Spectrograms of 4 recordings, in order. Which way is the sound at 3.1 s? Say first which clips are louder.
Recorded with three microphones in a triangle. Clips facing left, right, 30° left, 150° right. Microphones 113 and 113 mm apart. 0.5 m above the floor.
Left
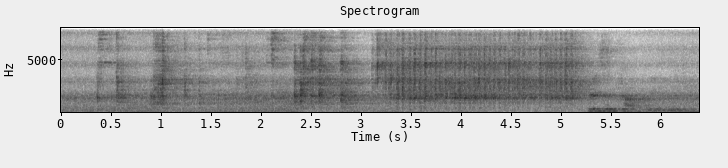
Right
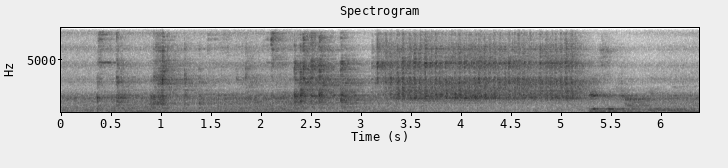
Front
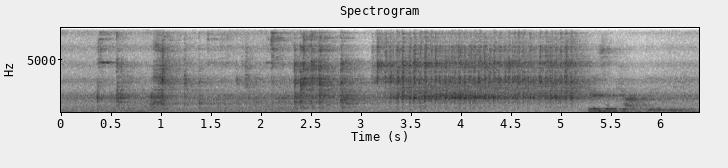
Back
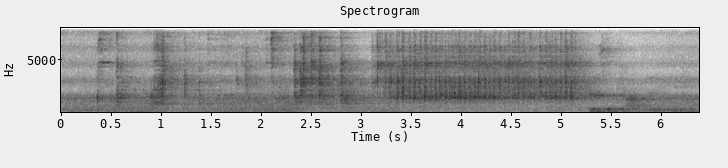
Left 2 dB, even; 95° left.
